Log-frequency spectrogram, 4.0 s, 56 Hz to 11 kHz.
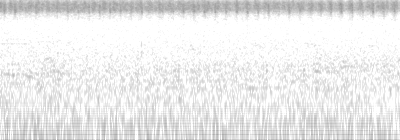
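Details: A cricket chorus on a June 2023 evening at Novye Buregi, Novgorod Oblast: a bright, sustained high trill throbbing in quick regular pulses above quiet low-pitched ambient noise.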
